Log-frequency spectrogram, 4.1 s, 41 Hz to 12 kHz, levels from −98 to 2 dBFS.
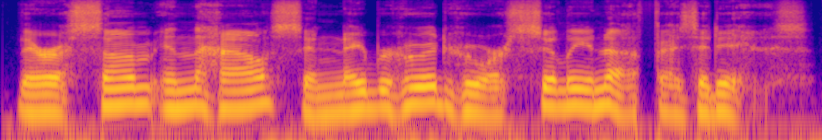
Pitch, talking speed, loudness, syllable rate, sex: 145 Hz, 220 wpm, -16 LUFS, 5.9 syllables/s, male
